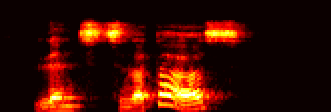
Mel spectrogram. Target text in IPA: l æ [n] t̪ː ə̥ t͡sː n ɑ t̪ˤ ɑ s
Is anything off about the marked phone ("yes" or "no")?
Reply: no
